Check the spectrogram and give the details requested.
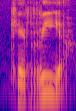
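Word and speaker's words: querría: on the e and in the conditional it will be kerria now notice the double r which is very important because if you don't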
